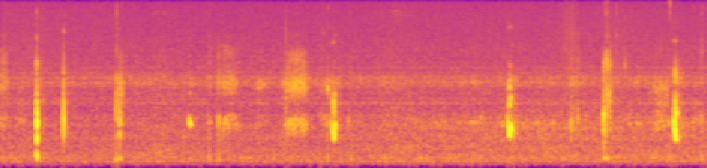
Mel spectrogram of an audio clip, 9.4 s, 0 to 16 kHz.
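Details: 7-day-old newborn baby girl with hiccups: faint, brief clicks recurring irregularly, about eight in nine seconds, in a quiet room; hiccups.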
